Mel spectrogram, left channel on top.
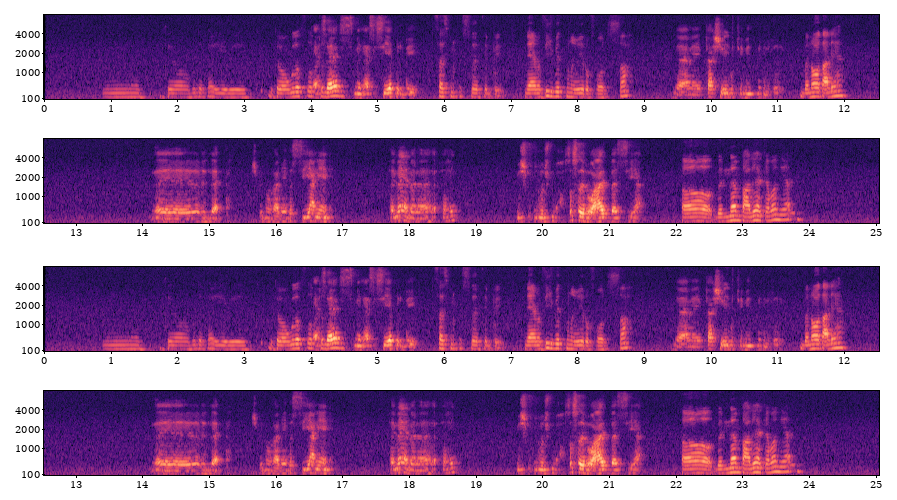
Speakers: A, on the right (about 30°); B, on the left (about 60°).
A: مم، بتبقى موجودة في أي بيت بتبقى موجودة في أوضة
B: اساس
A: النوم
B: من اساسيات البيت
A: أساس من أساسيات البيت يعني مفيش بيت من غيره خالص صح؟
B: يعني ما ينفعش
A: بيت
B: يكون في بيت من غير
A: بنقعد عليها
B: آه لا مش بنقعد عليه بس يعني تمام انا فاهم مش مش مخصصه للوعاد بس يعني
A: آه بننام عليها كمان يعني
